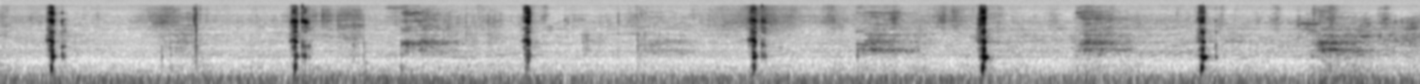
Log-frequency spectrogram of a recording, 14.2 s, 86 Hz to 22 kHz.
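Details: Adult with intractable, debilitating persistent hiccups, recorded in a restaurant: sharp, abrupt hiccups about every two seconds (roughly 27 per minute) over steady low background noise; persistent hiccups.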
